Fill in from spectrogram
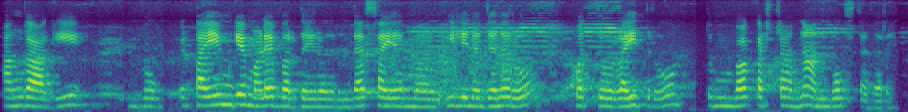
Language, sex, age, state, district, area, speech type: Kannada, female, 18-30, Karnataka, Kolar, rural, spontaneous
